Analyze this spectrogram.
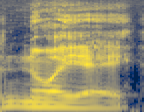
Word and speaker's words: Neue: get used to using helvetica no or helvetica new if you want to pronounce it new either way works so this is a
